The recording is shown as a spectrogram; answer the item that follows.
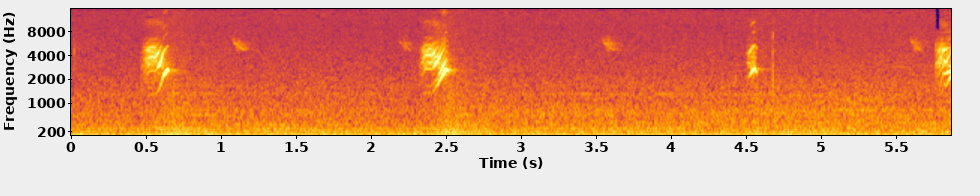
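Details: Curve-billed Thrasher chirping off screen in the Arizona desert, caught on a trail cam filming a young roadrunner: sharp, high whistled chirps about every two seconds, with softer notes between them over faint background hiss.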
